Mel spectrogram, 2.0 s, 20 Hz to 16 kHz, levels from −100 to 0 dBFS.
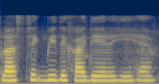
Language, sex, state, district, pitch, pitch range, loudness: Hindi, female, Arunachal Pradesh, Papum Pare, 195 Hz, 190-205 Hz, -17 LUFS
